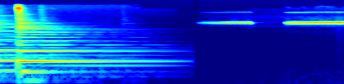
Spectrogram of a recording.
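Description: A plucked-string music cue ends on a chord that rings and fades out over about a second. Then crickets chirp twice near the end, short high-pitched chirps of night ambience.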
